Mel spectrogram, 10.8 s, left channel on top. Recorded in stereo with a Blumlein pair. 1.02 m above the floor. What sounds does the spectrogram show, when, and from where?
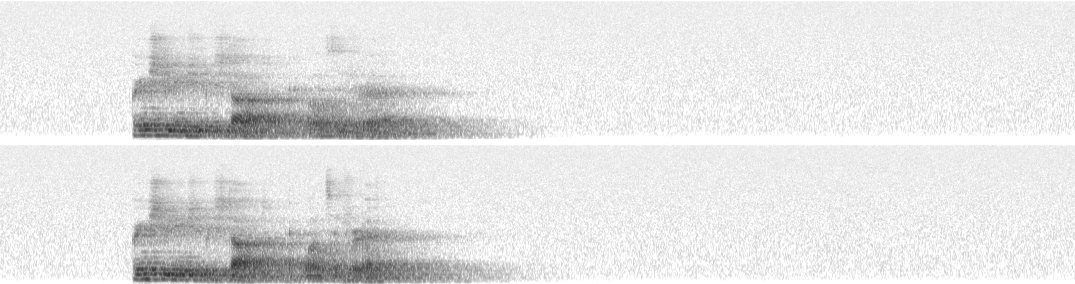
1.3 s a man speaking: 5° left, 4.5 m; by 4.0 s 45° right, 3.5 m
